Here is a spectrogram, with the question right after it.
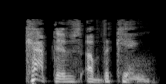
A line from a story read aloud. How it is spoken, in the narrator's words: said Ethna in a clipped voice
